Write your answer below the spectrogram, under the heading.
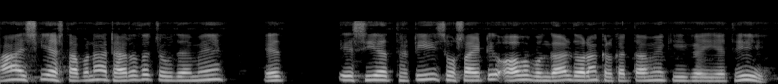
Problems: background sounds at intervals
